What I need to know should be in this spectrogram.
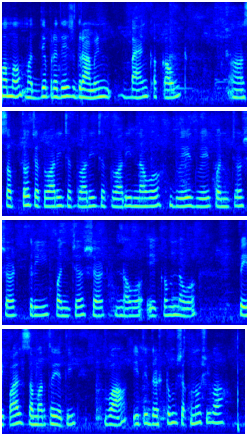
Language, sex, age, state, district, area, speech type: Sanskrit, female, 45-60, Maharashtra, Nagpur, urban, read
